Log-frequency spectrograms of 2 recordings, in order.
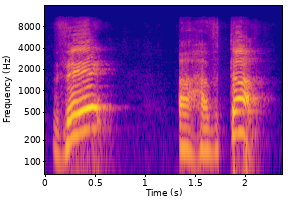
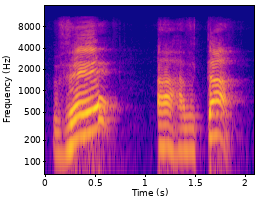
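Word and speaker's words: וְאָהַבְתָּ: On met l'accent sur la première syllabe et la dernière. V ahavta. V ahavta avec une petite chanson.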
